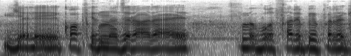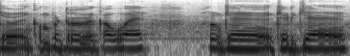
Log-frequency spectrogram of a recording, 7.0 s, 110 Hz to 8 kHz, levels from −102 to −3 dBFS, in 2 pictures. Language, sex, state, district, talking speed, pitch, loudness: Hindi, female, Rajasthan, Jaipur, 170 wpm, 190 Hz, -16 LUFS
